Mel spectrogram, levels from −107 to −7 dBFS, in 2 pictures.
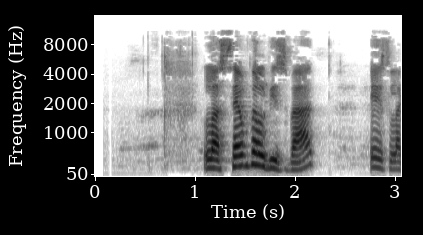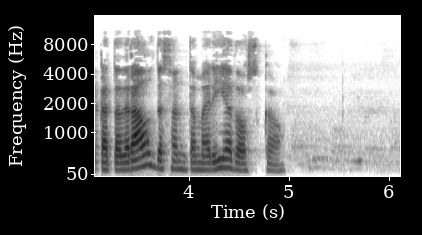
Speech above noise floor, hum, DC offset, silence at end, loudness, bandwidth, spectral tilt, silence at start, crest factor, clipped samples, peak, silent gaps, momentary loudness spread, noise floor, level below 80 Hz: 44 dB; none; under 0.1%; 1.2 s; -22 LUFS; 11.5 kHz; -4 dB/octave; 0.7 s; 22 dB; under 0.1%; -2 dBFS; none; 19 LU; -66 dBFS; -80 dBFS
